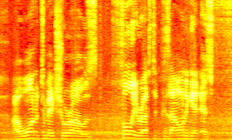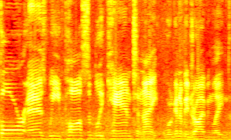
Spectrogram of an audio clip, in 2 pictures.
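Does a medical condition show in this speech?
No.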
